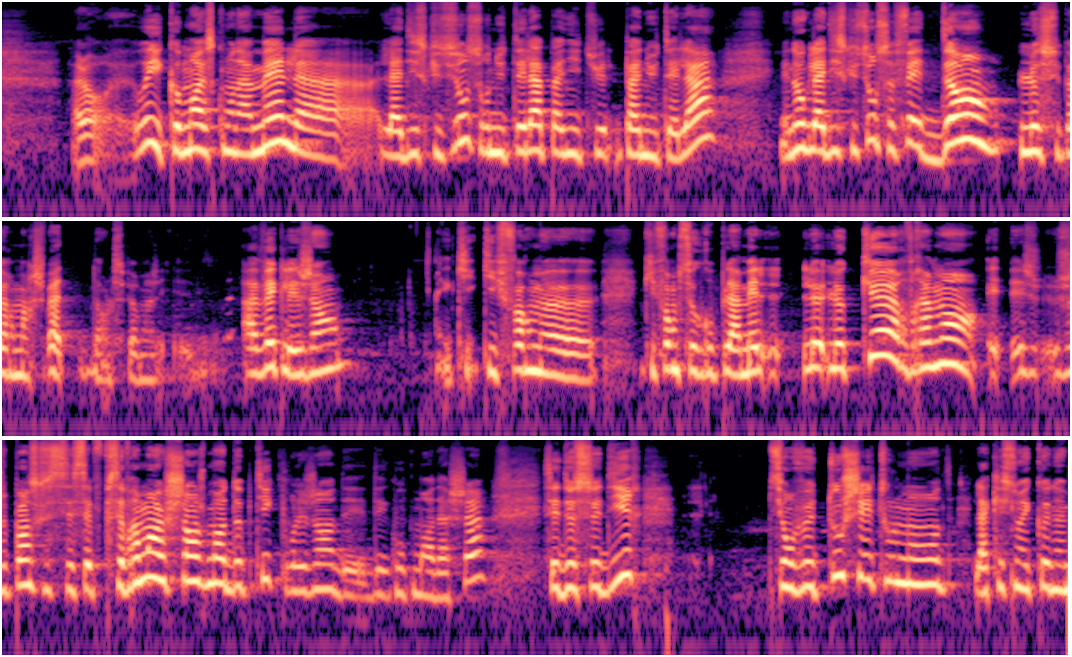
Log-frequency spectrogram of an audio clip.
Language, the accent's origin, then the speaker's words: French; Schaerbeek, Brussels-Capital Region, Belgium; Donc, je viens de Scarbeck. à Bruxelles.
